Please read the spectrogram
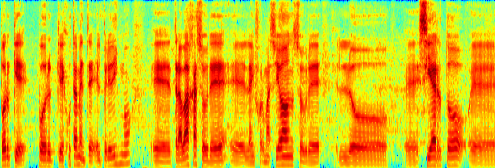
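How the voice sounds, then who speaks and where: In a Rioplatense accent, a man speaks at a very slow pace. His medium pitch carries lively intonation. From Argentina, Buenos Aires (Pompeya). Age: 60s. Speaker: writer and journalist. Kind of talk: interview. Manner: halting, many fillers.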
